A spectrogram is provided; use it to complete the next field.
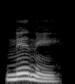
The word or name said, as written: ninnie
